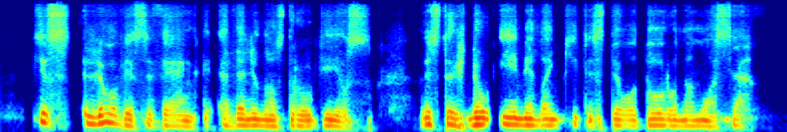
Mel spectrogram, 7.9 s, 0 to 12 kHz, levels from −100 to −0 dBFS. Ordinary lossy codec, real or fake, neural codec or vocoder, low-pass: Opus, 32 kbps; fake; codec, 32 kHz, 1.9 kbps, SNAC; 10.8 kHz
